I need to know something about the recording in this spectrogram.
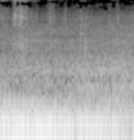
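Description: A low, steady engine hum, loudest in the first second or so and easing a little toward the end.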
